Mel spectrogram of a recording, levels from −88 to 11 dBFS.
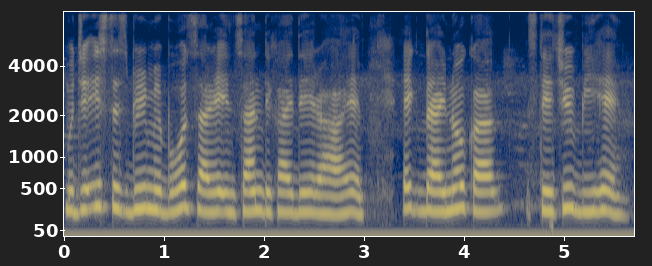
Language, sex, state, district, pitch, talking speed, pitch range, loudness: Hindi, female, Arunachal Pradesh, Papum Pare, 230 Hz, 180 wpm, 220-250 Hz, -15 LUFS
